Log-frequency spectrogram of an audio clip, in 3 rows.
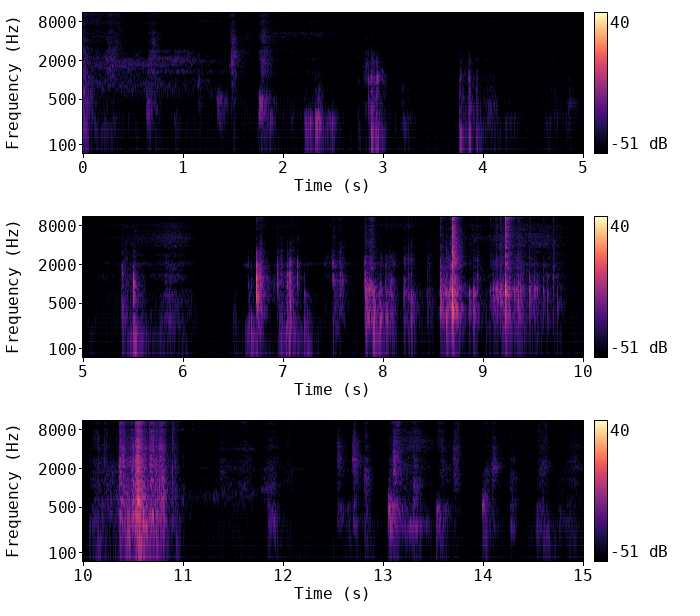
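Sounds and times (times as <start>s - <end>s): plastic container clattering: 6.6s - 11.0s.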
